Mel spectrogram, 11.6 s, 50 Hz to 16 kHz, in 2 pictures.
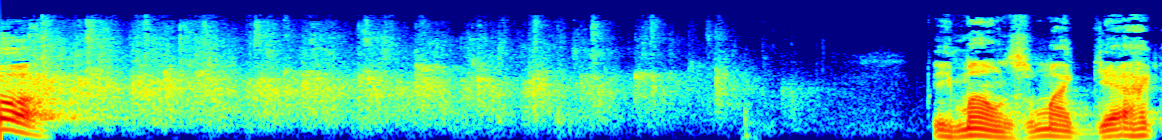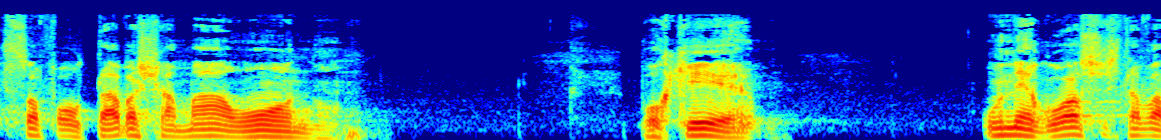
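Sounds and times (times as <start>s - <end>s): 
speech: 0.0s - 0.4s, 4.7s - 7.7s, 9.0s - 9.7s, 10.7s - 11.6s
crowd applauding: 0.0s - 4.3s.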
